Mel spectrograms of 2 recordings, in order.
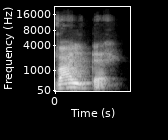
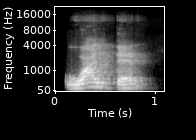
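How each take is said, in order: First: The name begins with a V sound. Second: The name begins with a W sound. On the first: This is how German speakers say it. "ellos lo mencionan como Walter" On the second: This is how Spanish speakers say it. "los que se llaman con W, como Walter"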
